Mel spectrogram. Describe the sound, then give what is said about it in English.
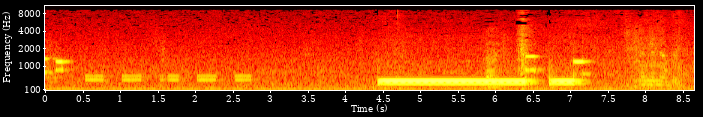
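Telephone dialing tones: five short, evenly spaced touch-tone beeps, then a loud, long steady dual tone and one shorter tone after a brief gap. “Oh, it shows it's dialing.”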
